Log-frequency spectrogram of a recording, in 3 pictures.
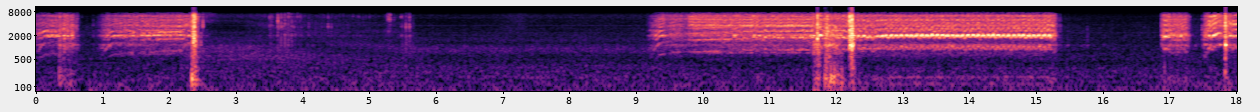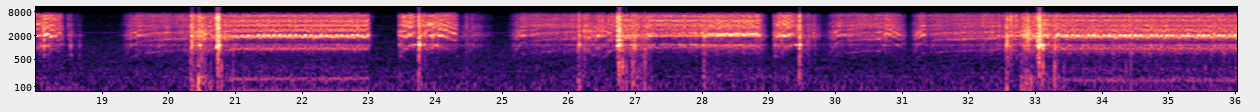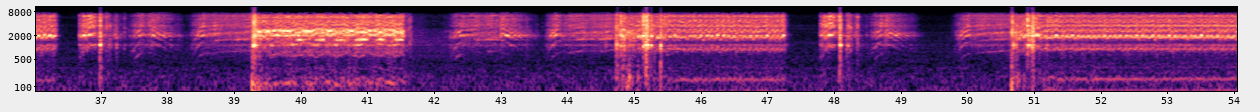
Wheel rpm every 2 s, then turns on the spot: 120, 50, 20, 0, 60, 200, 210, 190, 70, 100, 220, 190, 100, 220, 210, 140, 210, 230, 100, 140, 170, 90, 210, 190, 60, 200, 240.
2-6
